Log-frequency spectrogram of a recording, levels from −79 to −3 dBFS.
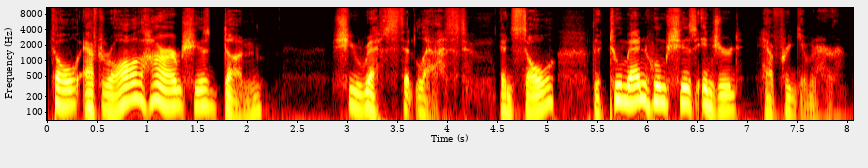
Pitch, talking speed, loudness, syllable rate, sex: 115 Hz, 180 wpm, -18 LUFS, 4.6 syllables/s, male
